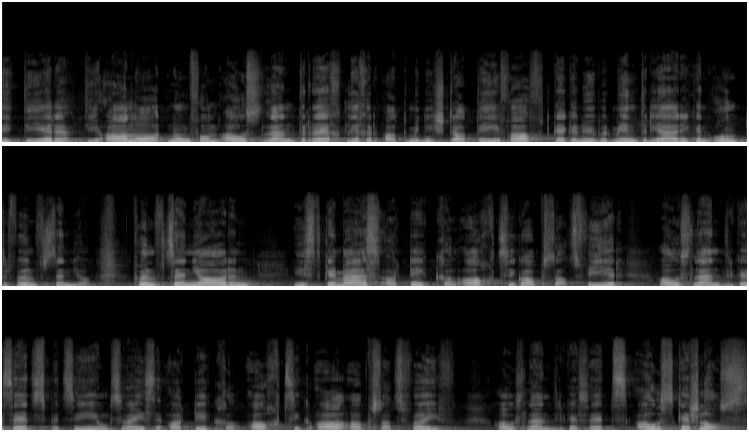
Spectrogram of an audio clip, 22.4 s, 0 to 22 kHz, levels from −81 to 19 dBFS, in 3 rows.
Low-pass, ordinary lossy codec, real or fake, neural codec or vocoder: 14.4 kHz; none; fake; vocoder, 44.1 kHz, 128 mel bands every 256 samples, BigVGAN v2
